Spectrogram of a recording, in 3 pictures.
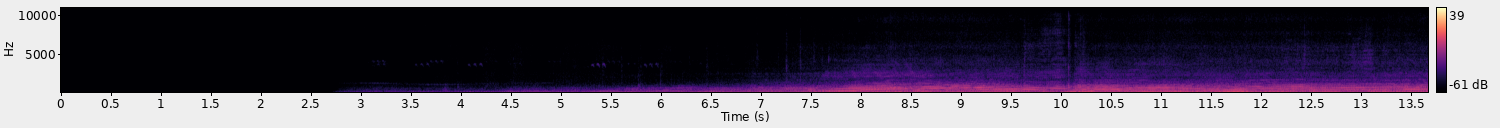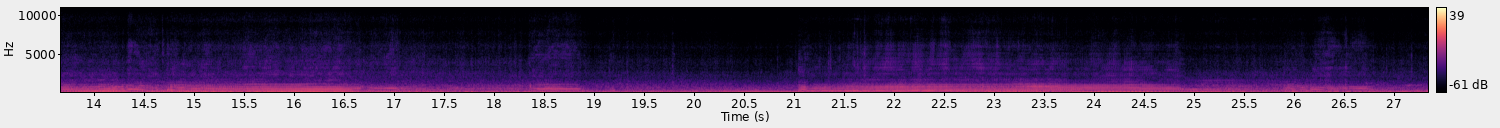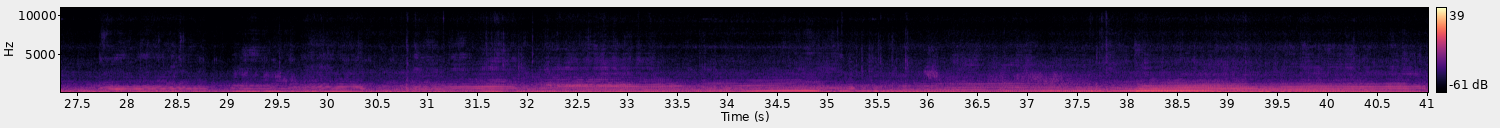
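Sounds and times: tyre and road noise: 3.6s - 41.0s
car engine revving: 4.0s - 41.0s.

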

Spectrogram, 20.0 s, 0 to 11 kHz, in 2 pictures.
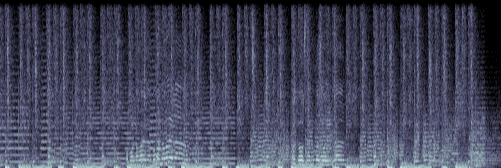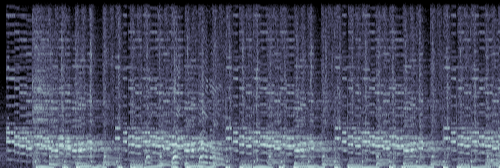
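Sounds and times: accordion band music: 0.0s - 20.0s.

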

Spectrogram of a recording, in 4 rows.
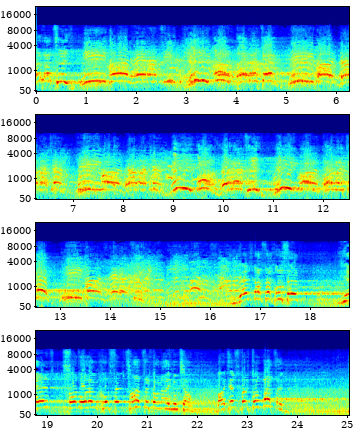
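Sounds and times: crowd shouting slogans: 0.0s - 16.8s.

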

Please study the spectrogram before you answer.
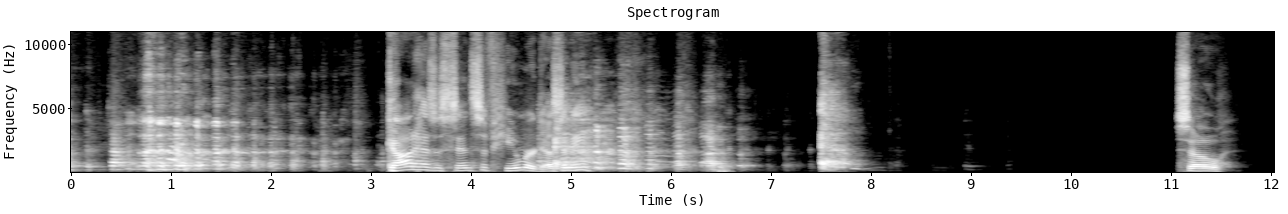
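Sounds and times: person coughing: 4.7s - 5.5s, 7.5s - 8.1s.

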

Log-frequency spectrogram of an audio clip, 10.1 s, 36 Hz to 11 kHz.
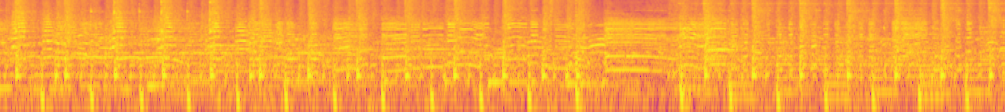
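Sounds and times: street band playing: 0.0s - 10.0s
upright double bass: 0.0s - 10.0s.

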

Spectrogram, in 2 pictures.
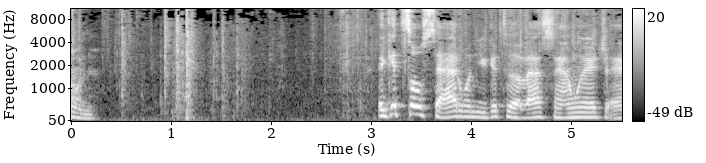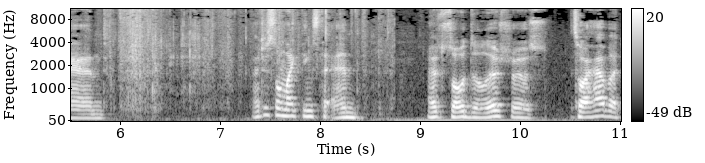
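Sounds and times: paper bag and foil rustling: 0.0s - 8.8s
sharp foil crackle: 0.0s - 8.8s.

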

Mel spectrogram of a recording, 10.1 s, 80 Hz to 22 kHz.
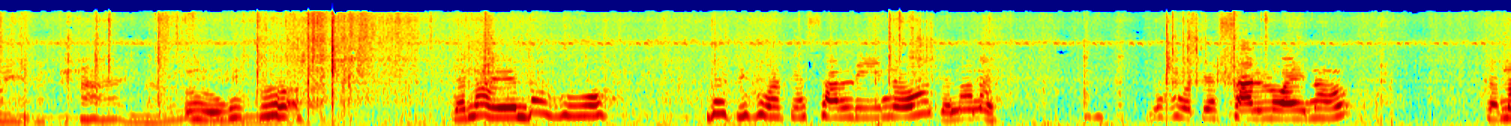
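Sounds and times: corn ears snapping off stalks: 0.0s - 3.4s, 7.2s - 8.6s.

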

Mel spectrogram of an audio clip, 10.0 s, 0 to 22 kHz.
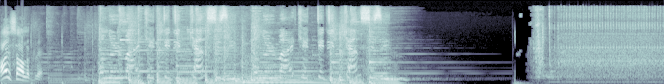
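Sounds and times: mechanical whirring rattle: 8.0s - 9.9s.

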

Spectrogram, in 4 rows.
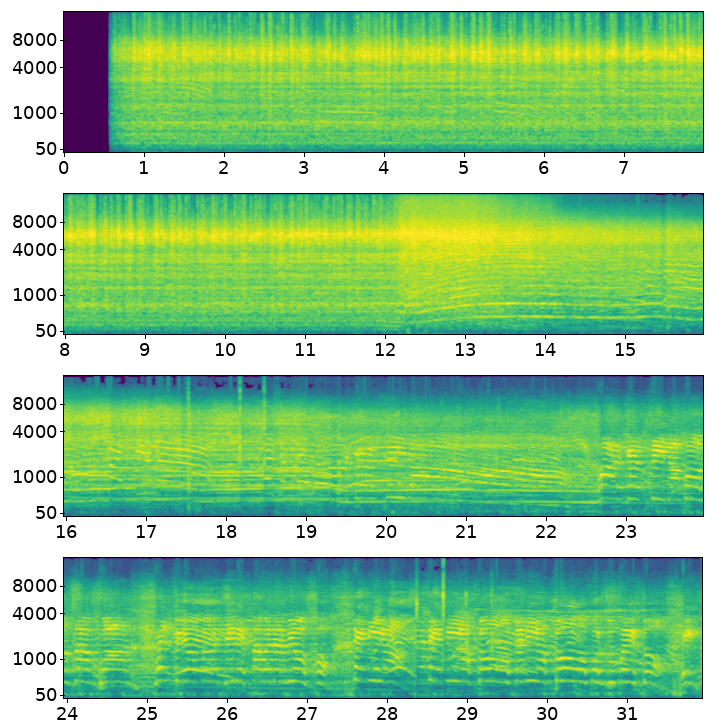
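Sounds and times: drag racing cars accelerating: 0.6s - 31.9s.

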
